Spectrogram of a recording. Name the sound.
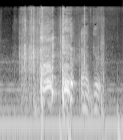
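coughing and throat clearing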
